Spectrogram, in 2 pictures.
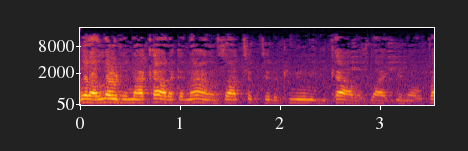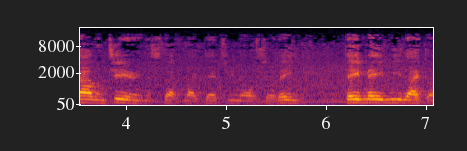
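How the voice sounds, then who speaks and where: A man speaks at a very fast pace in a monotone, flat delivery. Noticeable background noise runs underneath. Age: 60s. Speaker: recovery speaker. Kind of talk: recovery share talk. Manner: halting with many fillers.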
